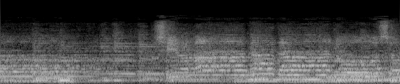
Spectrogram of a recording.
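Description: Two men singing a Hebrew song together, accompanied by acoustic guitars.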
